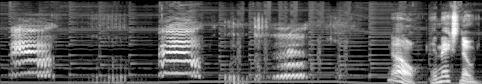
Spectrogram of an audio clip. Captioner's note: meow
